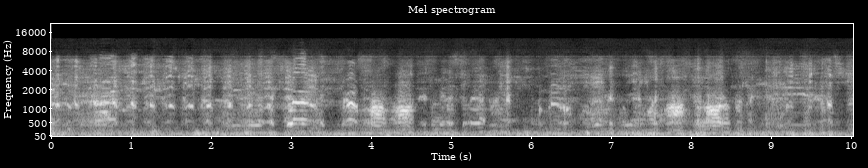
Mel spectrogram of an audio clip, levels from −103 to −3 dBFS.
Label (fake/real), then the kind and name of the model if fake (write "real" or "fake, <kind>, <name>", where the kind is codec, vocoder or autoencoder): fake, codec, SNAC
